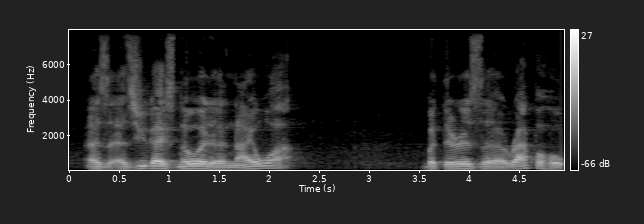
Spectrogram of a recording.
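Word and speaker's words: Niwot: As you guys know it, Niawat, but there is a Arapaho word for Niawat. Can somebody help me? Nawa is the true way to say his name.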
